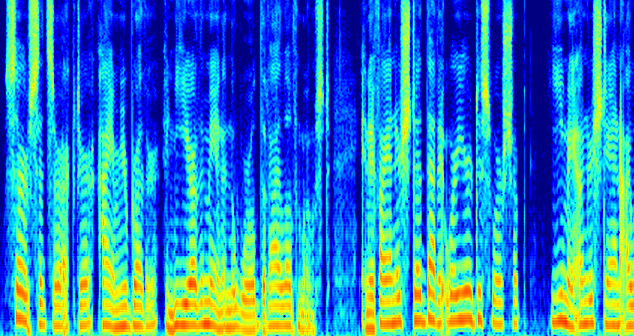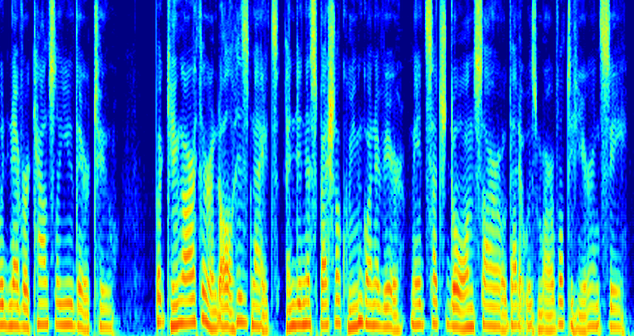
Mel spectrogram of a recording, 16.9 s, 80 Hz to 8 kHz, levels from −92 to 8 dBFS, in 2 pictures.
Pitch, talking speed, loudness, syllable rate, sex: 180 Hz, 225 wpm, -17 LUFS, 5.5 syllables/s, female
